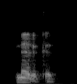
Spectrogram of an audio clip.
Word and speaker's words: Connecticut: Yeah, no, Brian Justman on Mixler said you don't pronounce the second C. Leaf Kay said that you had them both right first time. – Connecticut.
